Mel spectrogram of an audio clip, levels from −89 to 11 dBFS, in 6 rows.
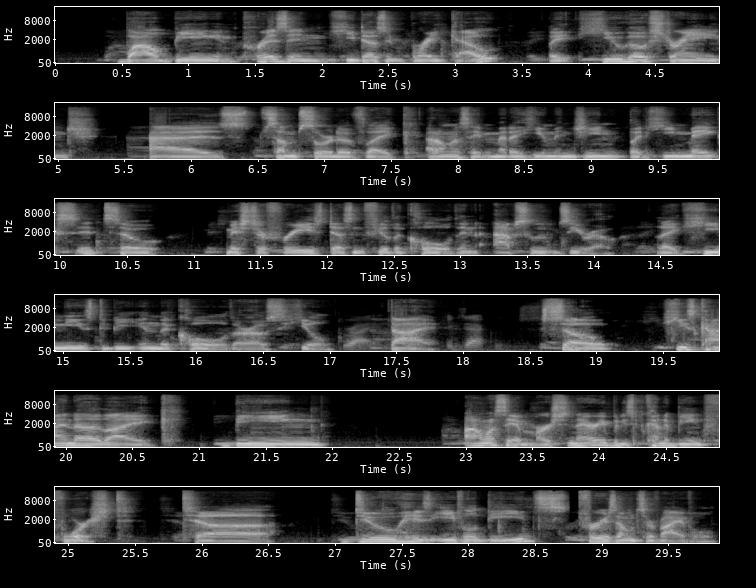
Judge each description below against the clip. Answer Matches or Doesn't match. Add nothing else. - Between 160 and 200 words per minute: Doesn't match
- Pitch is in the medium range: Doesn't match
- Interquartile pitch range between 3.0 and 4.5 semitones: Matches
